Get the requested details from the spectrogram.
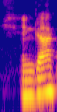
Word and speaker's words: Ngakoue: I don't even know how to pronounce his name, Yannick Ngakoue. – What have you. There you go.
